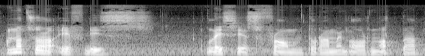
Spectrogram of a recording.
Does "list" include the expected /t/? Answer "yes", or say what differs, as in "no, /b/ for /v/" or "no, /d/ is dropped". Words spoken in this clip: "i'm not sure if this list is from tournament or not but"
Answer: no, /t/ is dropped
